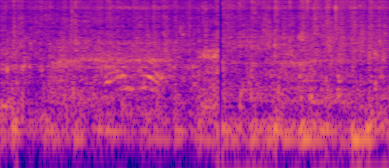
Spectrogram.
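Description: Water rushes and splashes steadily as a catfish tank on a fish farm is filled, a continuous gushing hiss close by.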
